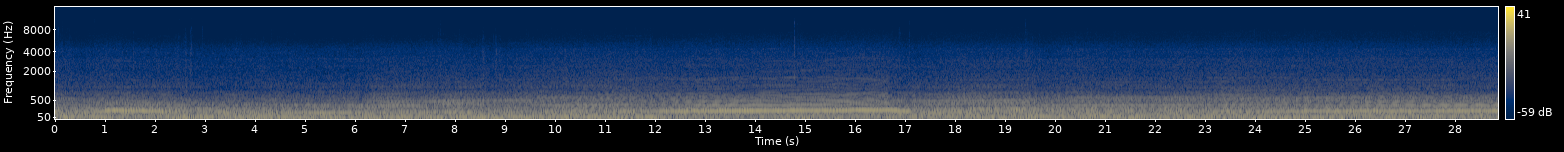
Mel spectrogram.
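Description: Stock 1.6-litre four-cylinder engine of a 2014 Suzuki Swift Sport, heard on board under hard driving. Its pitch climbs slowly for about ten seconds, drops sharply a little past halfway, then holds and rises again, over a steady low road and tyre rumble.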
